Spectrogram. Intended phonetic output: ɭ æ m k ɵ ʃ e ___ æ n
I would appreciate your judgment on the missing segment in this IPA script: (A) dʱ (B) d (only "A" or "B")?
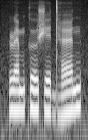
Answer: A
